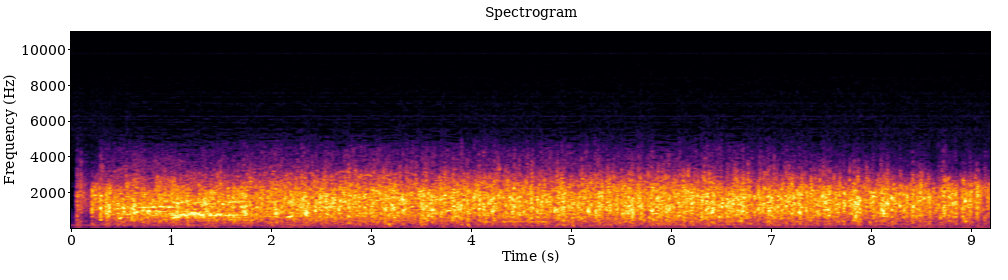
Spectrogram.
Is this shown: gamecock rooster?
no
